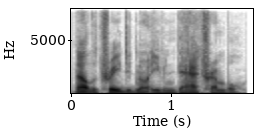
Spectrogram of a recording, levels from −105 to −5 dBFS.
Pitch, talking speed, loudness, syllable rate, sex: 100 Hz, 265 wpm, -19 LUFS, 6.0 syllables/s, male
